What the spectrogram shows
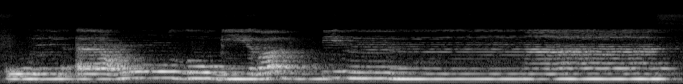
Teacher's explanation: Qul adalah mutlak karena ada lam sukun yang bertemu dengan huruf yang bukan lam atau bukan ra. Cara baca lam sukunnya jelas atau diizharkan.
